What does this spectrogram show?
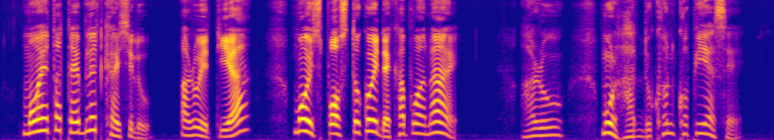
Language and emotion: Assamese, fearful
